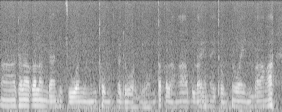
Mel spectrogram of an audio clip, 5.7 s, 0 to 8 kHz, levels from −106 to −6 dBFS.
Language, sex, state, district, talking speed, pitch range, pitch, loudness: Mizo, male, Mizoram, Aizawl, 255 wpm, 95-105 Hz, 100 Hz, -20 LUFS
